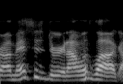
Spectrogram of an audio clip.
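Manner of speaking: ordinary talk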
